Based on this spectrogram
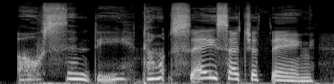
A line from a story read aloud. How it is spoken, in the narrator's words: Hannah had wheezed from her pillow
